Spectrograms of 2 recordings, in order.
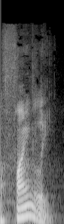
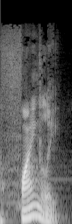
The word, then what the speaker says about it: finally: 第一个听力的难点叫 finally，美式发音少了个 a，因为 a 跟 l 在一起，美式发音是 a 会被 l 所吸收，所以叫到 finally， not finally。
